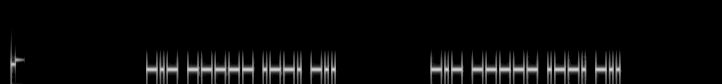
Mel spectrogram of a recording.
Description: Morse code, heard as a keyed tone, about 34 wpm, 700 Hz. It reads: K0PD K0PD
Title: Easy Call Signs Repeated 2x - 35wpm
